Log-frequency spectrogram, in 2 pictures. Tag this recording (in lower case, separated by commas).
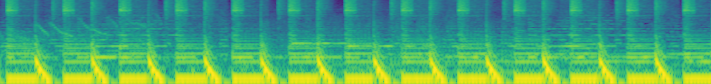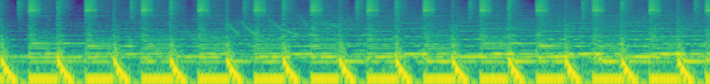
techno, music, electronic music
